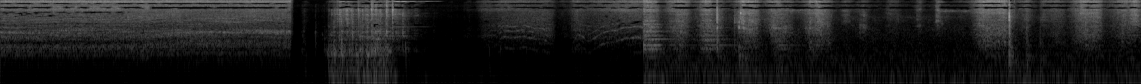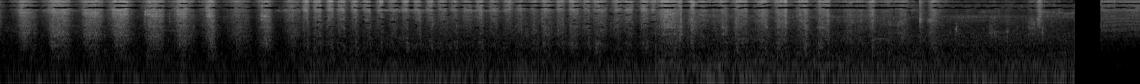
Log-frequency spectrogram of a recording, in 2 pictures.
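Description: A pressure-washer foam cannon hisses as it sprays the wheel for about two seconds, followed by a short burst of noise. Then a hand brush scrubs the soapy car wheel and tyre in quick, repeated back-and-forth rubbing strokes.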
